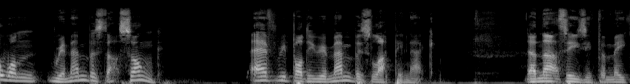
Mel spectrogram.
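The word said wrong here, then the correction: Lapti Nek: Is that how you pronounce it? I don't know. – No, I think it's Lapty Neck. – Lapty Neck.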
